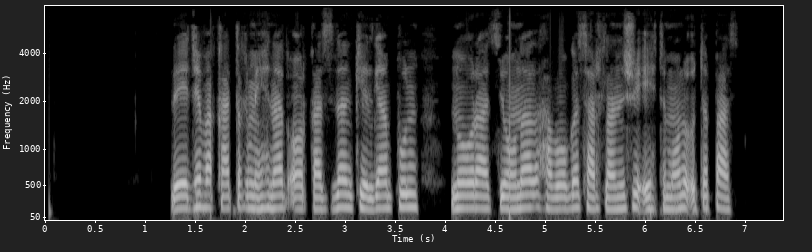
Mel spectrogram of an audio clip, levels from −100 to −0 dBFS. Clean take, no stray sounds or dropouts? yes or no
yes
